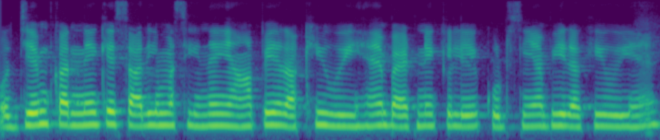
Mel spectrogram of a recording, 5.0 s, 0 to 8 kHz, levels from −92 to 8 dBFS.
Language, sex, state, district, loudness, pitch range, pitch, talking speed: Hindi, female, Maharashtra, Washim, -16 LUFS, 200-220 Hz, 210 Hz, 230 wpm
